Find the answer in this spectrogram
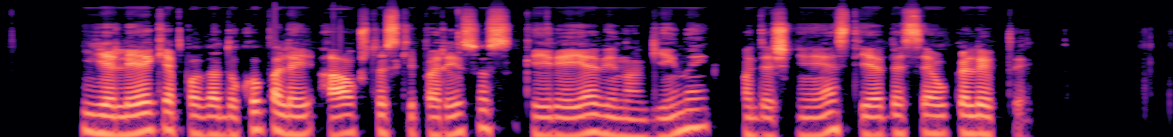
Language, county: Lithuanian, Vilnius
